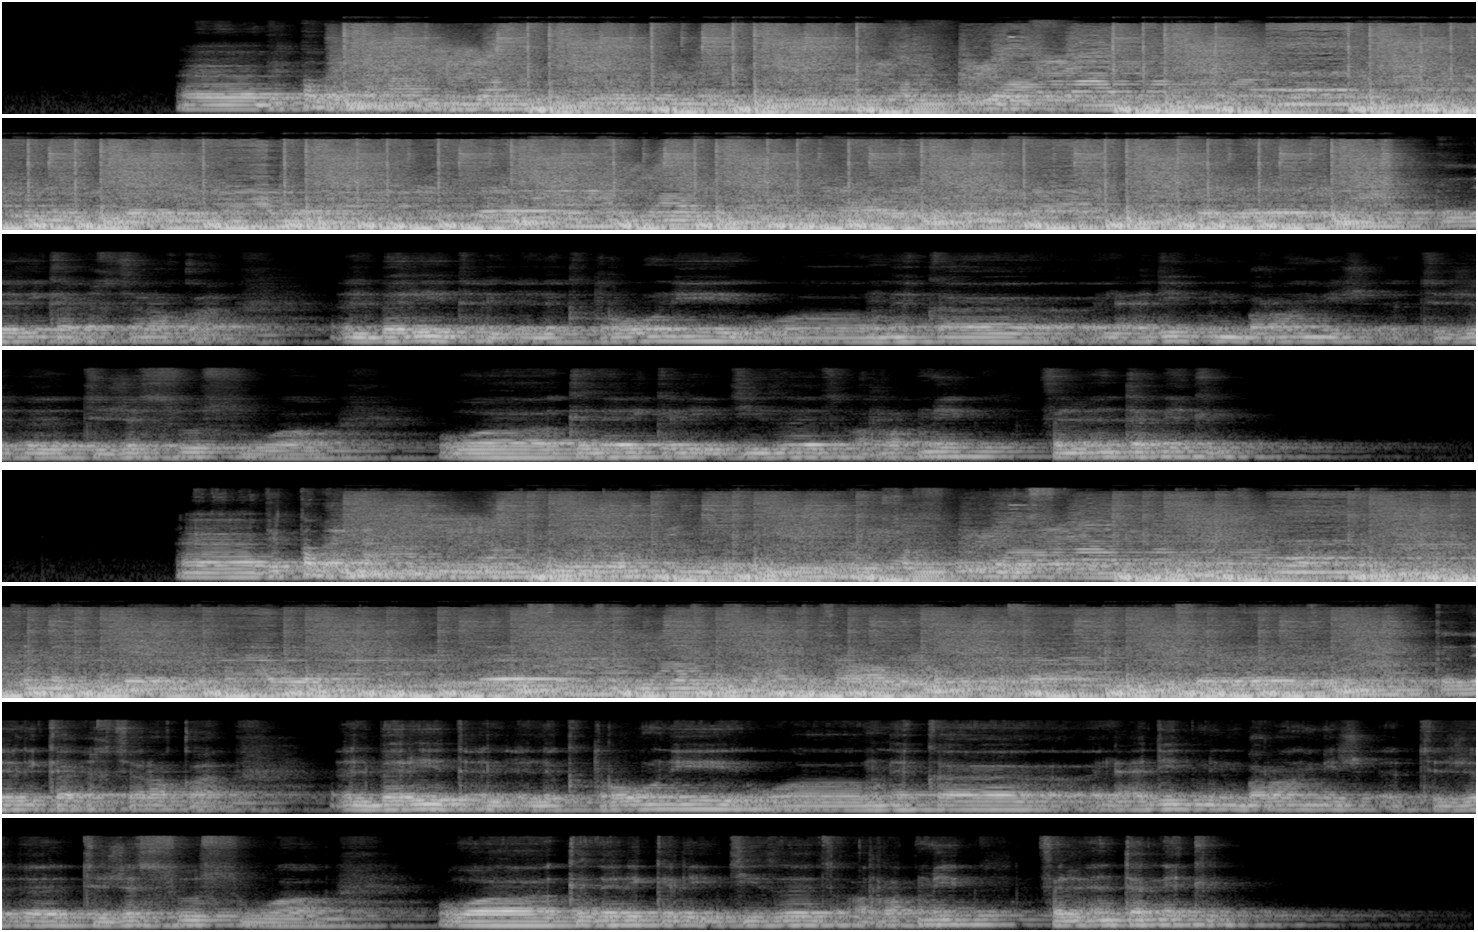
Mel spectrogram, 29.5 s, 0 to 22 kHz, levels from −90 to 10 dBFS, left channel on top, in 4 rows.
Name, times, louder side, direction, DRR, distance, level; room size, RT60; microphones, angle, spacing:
voice 1, 0.9-9.2 9.7-15.9 16.4-23.8 24.3-27.0 27.3-28.2, right 1 dB, 85° right, 0.9 m, -23 dB
sound 1, 1.6-14.3, left 1 dB, 45° left, 0.6 m, -17 dB
6.8 x 4.0 x 4.4 m
head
